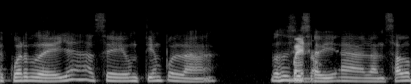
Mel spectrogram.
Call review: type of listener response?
listening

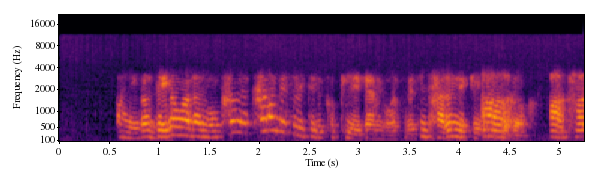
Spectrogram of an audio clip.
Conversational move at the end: taking over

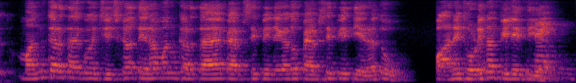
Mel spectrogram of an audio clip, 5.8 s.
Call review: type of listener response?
listening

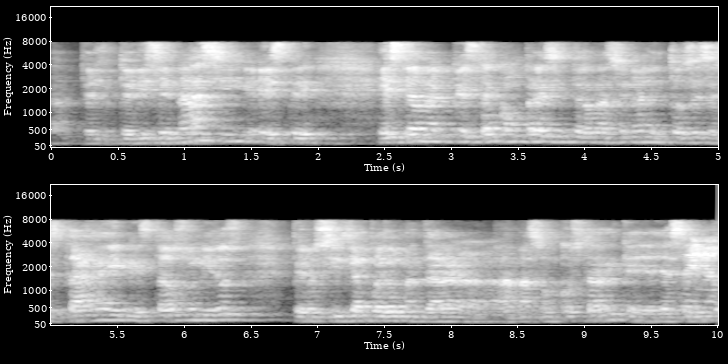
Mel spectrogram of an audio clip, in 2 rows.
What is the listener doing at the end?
taking over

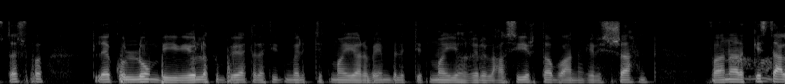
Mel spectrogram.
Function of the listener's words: listening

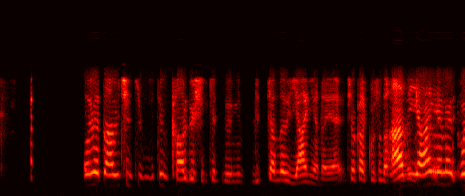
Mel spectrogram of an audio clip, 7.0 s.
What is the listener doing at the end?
taking over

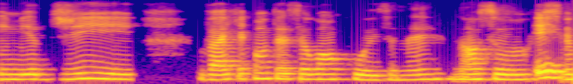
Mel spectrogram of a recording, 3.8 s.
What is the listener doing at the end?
listening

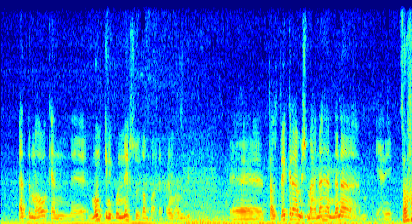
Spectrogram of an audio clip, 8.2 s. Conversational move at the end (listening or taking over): taking over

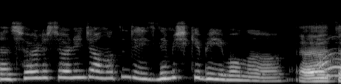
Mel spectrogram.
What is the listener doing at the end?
taking over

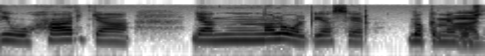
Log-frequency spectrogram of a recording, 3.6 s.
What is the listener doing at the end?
listening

